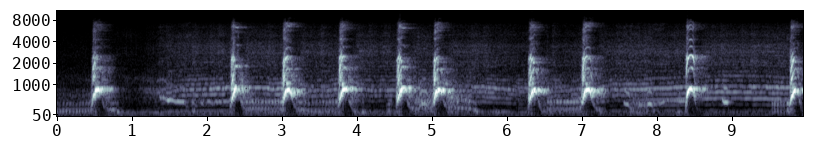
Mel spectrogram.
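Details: Qusi, a pet dog, barking while a rototiller runs in the yard; loud sharp barks at irregular intervals, each with a harmonic tonal tail, while another dog, Hyzzie, cries with whining tones between them.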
